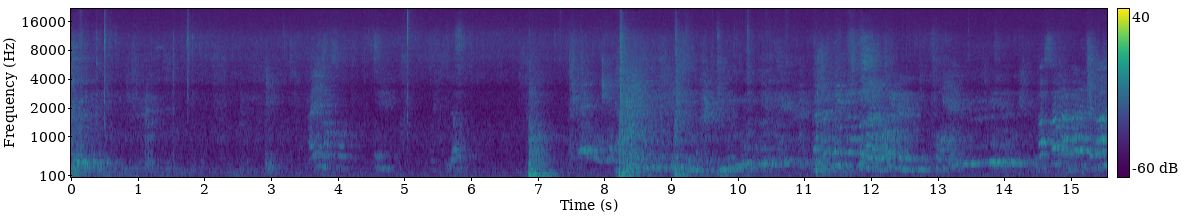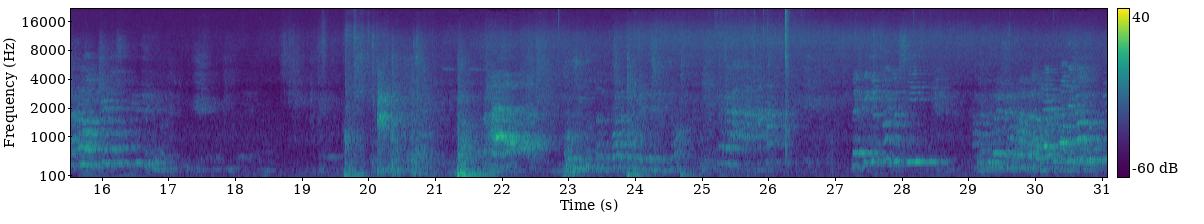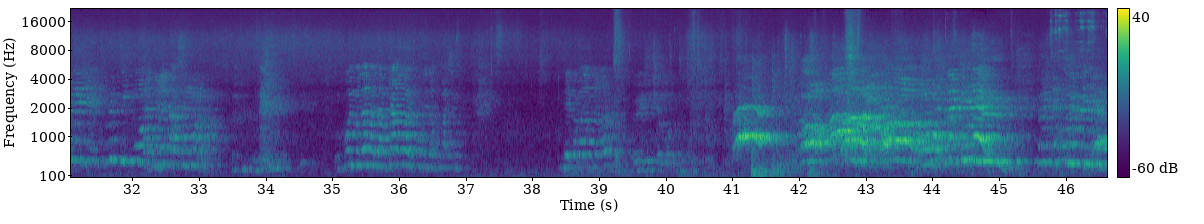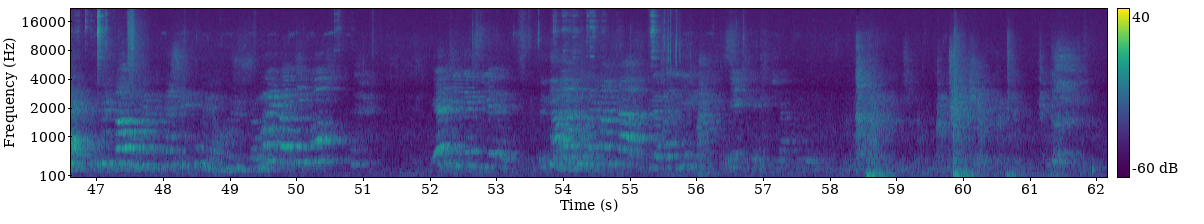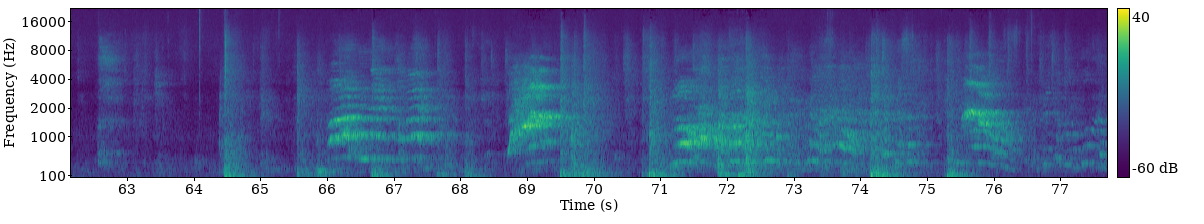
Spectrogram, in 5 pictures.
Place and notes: Quartier du Biéreau, Ottignies-Louvain-la-Neuve, Belgique - Playing football
Sunday afternoon, annoyed children play football in a huge hall with loud reverb.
